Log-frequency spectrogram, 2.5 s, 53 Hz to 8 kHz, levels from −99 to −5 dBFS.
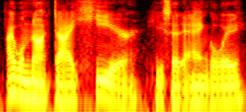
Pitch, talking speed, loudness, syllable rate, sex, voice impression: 90 Hz, 195 wpm, -21 LUFS, 4.7 syllables/s, male, masculine, very adult-like, slightly thick, cool, calm, elegant, slightly kind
